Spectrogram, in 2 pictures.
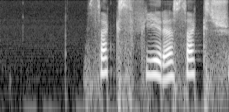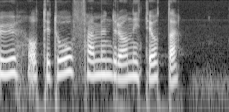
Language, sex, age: Norwegian, female, 28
